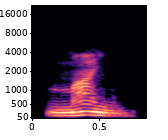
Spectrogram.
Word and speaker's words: mein: Um exemplo bem simples aqui, para você falar a palavra alemã meu, você fala mein. Mein, tem E e tem I aí, então sou como I. Mein.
